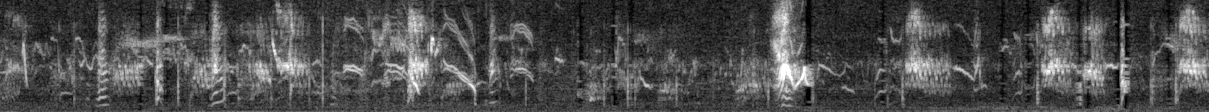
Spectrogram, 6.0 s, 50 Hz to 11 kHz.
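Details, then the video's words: Flock of starlings gathered at an osprey nest in Charlo, Montana, on 10/07/2019, picked up by a live nest camera; dense overlapping chirps, clicks and short whistles, one louder sharp note midway, over a low steady hum. "Starling Party"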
